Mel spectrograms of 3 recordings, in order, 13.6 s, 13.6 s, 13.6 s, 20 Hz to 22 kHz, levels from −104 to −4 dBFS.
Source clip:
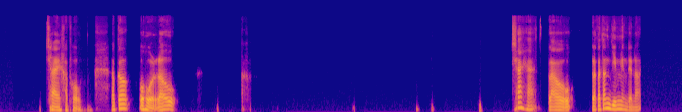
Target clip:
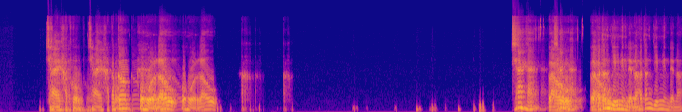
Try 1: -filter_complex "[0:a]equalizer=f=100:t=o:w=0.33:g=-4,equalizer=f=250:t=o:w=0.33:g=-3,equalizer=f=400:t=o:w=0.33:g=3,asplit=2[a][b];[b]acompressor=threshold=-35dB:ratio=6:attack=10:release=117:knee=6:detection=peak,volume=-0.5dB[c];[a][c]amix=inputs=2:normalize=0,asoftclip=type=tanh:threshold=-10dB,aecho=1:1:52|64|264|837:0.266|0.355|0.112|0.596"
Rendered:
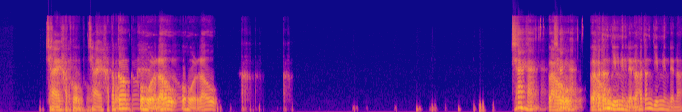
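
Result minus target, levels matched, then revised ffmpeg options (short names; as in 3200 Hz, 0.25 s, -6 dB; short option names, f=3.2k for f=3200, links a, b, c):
soft clip: distortion -9 dB
-filter_complex "[0:a]equalizer=f=100:t=o:w=0.33:g=-4,equalizer=f=250:t=o:w=0.33:g=-3,equalizer=f=400:t=o:w=0.33:g=3,asplit=2[a][b];[b]acompressor=threshold=-35dB:ratio=6:attack=10:release=117:knee=6:detection=peak,volume=-0.5dB[c];[a][c]amix=inputs=2:normalize=0,asoftclip=type=tanh:threshold=-17.5dB,aecho=1:1:52|64|264|837:0.266|0.355|0.112|0.596"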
